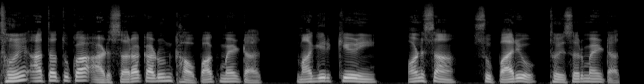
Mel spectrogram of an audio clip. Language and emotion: Goan Konkani, neutral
